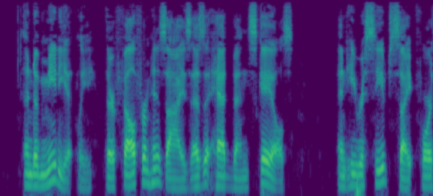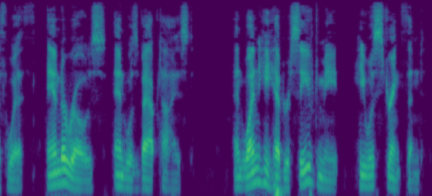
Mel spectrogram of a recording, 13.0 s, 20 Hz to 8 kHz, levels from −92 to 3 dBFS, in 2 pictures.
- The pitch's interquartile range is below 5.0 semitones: No, wide, 5.6 semitones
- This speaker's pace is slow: No, average, 150 wpm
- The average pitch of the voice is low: Yes, low, 115 Hz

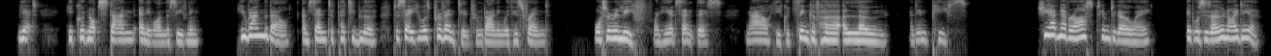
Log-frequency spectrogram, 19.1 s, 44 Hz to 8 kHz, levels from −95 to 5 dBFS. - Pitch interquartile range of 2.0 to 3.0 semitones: No, average, 5.0 semitones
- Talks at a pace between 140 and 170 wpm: No, average, 180 wpm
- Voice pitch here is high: Yes, high, 195 Hz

